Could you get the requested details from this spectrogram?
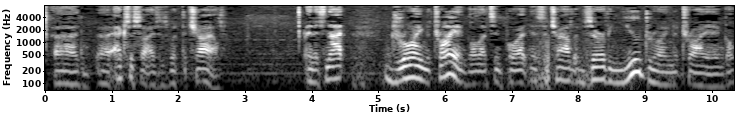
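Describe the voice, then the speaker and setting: Over noticeable background noise, a man with a fairly low pitch talks at a fairly slow pace, leaving long, frequent pauses, with ordinary pitch variation. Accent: New York. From US, New York. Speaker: neurotherapy clinician. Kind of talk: interview.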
